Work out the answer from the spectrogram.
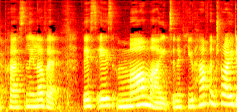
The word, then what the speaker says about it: Marmite: It is a very strong taste, but it's not said Marmite, as my ex-Italian boyfriend said. It's actually Marmite. Marmite.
